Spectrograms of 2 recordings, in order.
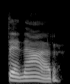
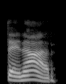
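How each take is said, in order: First: The first consonant sounds like th. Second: The first consonant sounds like th.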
